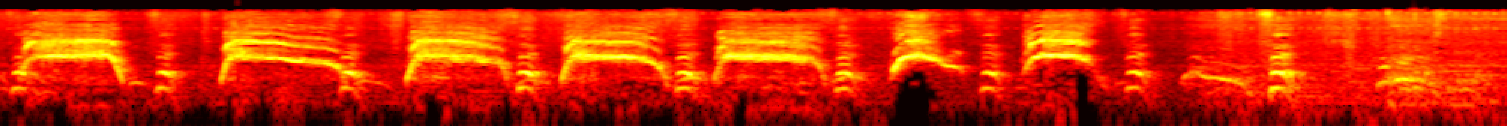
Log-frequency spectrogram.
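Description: A woman screaming in about eight long, high-pitched cries, each arching up and falling in pitch. The cries die away into quieter, lower sounds near the end. She is crying out while being prayed over for deliverance from what the pastor treats as a spirit possessing her.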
